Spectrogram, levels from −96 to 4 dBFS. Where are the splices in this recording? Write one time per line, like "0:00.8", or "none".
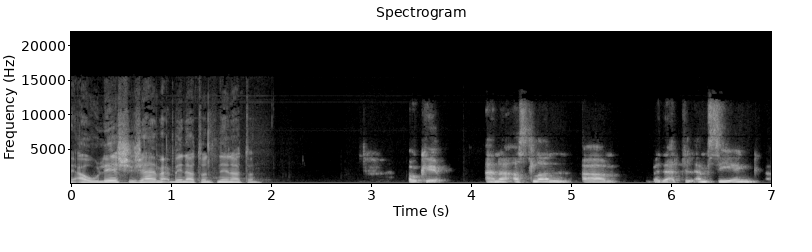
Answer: none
